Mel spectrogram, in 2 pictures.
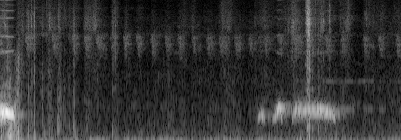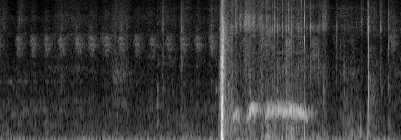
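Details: Spotted dove from a bird garden in Ba Vì, Hanoi, northern Vietnam: two brief low coo phrases several seconds apart in a quiet room, broken by a sharp knock and faint wing flutters.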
